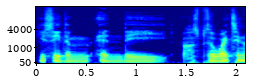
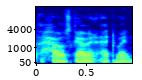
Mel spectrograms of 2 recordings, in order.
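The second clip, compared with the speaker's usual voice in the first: usual speaking voice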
